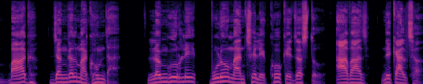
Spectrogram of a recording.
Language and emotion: Nepali, neutral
